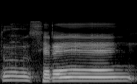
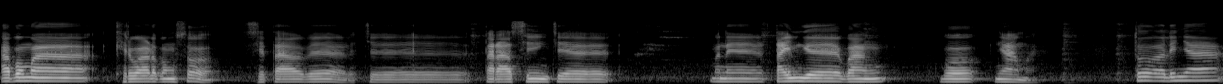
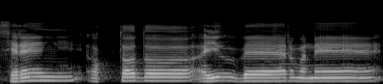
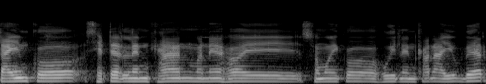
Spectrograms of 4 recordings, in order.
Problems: none marked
